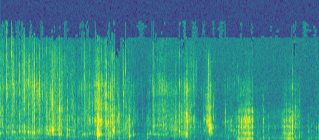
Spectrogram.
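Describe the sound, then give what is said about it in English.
Crisp crunching as someone bites into exceptionally crispy Taco Bell fried chicken wings served with Mexi Ranch, a sharp crack near the start followed by several chewing crunches, with no talking. “They are exceptionally crispy. I will say that.”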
